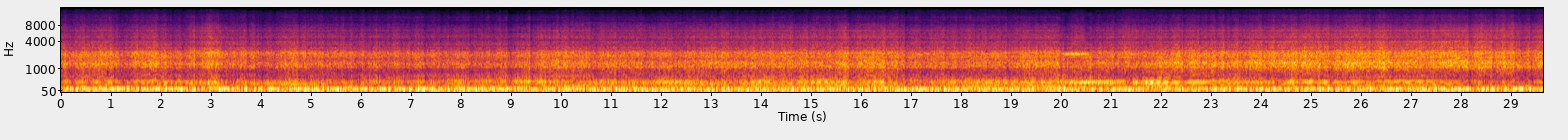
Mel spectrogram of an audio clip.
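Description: Honda RC51's V-twin engine under way at track speed, its pitch rising and falling with throttle and gear changes. It holds a steady pitch through a long stretch in the middle, then drops and climbs again about twenty seconds in, under a constant rush of wind on the microphone.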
